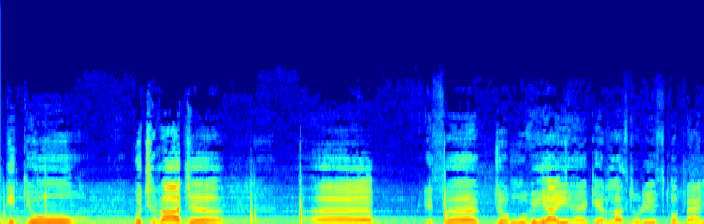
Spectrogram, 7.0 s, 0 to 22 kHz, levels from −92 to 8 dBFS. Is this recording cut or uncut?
uncut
